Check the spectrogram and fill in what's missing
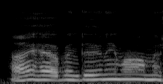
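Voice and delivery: put-on high childish wail; acted high-pitched lament; lifted-up voice. A narrator's reading. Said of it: "she preferred to lift up her voice".

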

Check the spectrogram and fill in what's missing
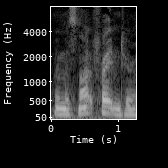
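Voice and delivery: ordinary delivery

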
